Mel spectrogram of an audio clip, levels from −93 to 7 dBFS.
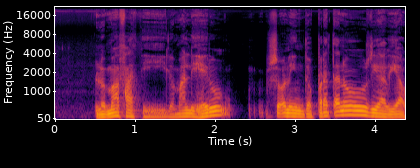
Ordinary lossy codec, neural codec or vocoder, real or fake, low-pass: none; none; real; none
